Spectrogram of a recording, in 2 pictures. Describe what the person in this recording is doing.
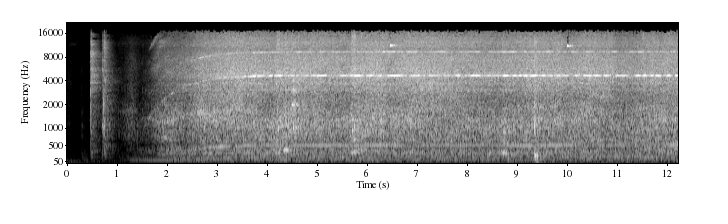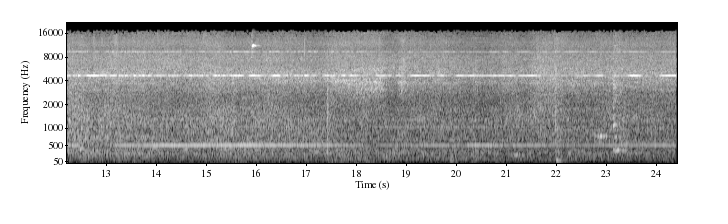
I turned on the vacuum cleaner and started cleaning the floor.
